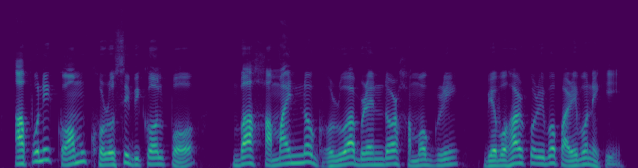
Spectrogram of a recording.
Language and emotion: Assamese, neutral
